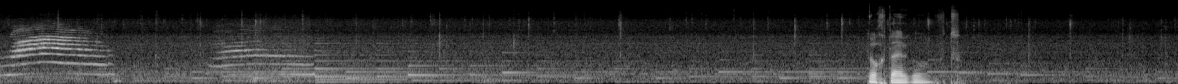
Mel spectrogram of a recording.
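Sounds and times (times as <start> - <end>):
cat at a window meowing: 0.0 - 3.5
steady rain pattering on a surface: 0.0 - 11.7
speech: 8.7 - 9.6.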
